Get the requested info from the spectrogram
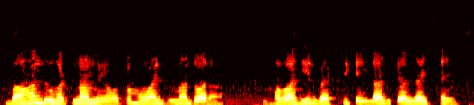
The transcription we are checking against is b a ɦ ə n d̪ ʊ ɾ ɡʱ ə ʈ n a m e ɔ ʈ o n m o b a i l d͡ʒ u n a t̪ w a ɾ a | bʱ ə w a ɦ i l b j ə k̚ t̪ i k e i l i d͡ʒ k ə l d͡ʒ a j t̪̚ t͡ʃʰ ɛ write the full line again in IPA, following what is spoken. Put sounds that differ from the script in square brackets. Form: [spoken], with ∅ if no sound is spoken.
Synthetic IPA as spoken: b a ɦ ə n d̪ [u] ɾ ɡʱ ə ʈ n a m e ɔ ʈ o [∅] m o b a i l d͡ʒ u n a [d̪] w a ɾ a | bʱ ə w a ɦ i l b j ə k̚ t̪ i k e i l [a] d͡ʒ k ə l d͡ʒ a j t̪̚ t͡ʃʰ ɛ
